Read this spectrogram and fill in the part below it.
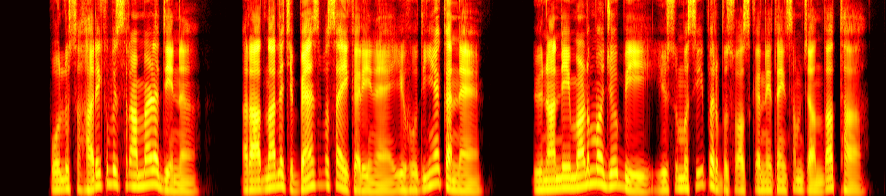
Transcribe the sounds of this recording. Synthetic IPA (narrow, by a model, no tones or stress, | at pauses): poːlʊsɦɐɾɪkbɪsɾaːmɛɽɭɛd̪ɪn | aɾaːd̪nalet͡ʃbɛ̃ːs̬bɐsaːikɐɾinɛjɐɦuːd̪ɪjãkɐnɛ | junaːnimãːɽ̃uãd͡ʒobʱijiːsumɐsiːpɐɾbɐswaːskɐɾnet̪aːĩsɐmd͡ʒãːnd̪at̪ʰaː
